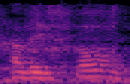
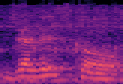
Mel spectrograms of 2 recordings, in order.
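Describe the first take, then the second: First: The word begins with a breathy H sound. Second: The word begins with a hard J sound. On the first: The speaker calls it right. "we say Jalisco" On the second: The speaker calls it wrong. "we don't say Jalisco"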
